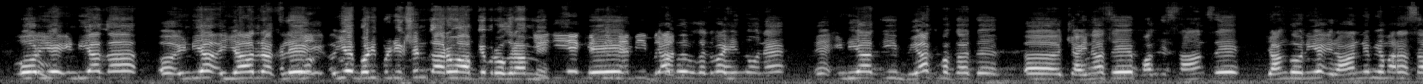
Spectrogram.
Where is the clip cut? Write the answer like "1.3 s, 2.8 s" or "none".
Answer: none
